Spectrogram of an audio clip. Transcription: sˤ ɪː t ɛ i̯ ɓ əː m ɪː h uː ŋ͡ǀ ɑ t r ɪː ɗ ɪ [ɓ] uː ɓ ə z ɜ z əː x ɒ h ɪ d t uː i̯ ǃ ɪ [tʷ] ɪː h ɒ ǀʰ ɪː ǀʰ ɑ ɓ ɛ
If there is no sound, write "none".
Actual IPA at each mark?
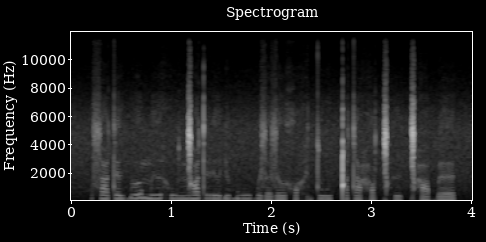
ɓ, tˤ

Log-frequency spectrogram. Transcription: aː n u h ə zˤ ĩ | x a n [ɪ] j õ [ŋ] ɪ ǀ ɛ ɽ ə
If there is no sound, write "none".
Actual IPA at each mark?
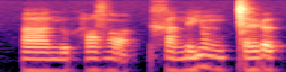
ɪ, ŋ

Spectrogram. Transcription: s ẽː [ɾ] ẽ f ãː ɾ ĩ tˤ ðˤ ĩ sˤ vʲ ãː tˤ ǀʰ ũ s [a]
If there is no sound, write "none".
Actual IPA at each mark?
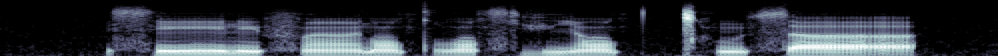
ɾ, aː

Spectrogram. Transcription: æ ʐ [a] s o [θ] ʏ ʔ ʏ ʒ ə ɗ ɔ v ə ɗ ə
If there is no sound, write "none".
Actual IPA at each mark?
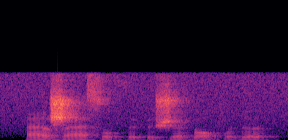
æ, θ

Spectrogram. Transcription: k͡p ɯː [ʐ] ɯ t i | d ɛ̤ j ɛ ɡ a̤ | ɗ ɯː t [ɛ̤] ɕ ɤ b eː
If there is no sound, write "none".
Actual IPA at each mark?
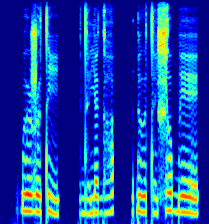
ʐ, ɛ̤

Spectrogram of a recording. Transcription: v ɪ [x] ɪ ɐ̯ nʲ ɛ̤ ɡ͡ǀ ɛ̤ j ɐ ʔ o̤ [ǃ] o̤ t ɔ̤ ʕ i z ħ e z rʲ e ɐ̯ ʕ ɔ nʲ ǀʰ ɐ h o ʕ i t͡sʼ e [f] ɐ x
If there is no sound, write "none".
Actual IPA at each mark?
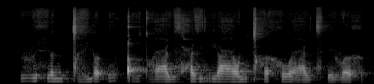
h, ǃ, v

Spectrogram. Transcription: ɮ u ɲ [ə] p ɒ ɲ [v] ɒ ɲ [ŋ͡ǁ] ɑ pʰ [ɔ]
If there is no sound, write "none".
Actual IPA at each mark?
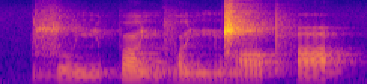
ə, v, ŋ͡ǁ, ɑ

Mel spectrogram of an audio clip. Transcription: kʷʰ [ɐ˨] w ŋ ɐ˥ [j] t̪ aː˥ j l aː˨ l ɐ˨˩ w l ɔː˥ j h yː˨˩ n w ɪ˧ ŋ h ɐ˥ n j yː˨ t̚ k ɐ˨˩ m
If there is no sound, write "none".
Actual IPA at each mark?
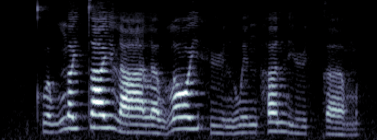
ɐ˨, j

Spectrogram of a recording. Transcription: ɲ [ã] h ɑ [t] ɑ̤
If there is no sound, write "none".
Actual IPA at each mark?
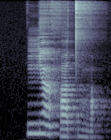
ã, t

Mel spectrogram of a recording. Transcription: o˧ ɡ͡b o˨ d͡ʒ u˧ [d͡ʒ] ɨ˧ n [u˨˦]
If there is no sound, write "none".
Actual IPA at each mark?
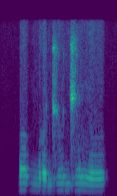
d͡ʒ, u˧

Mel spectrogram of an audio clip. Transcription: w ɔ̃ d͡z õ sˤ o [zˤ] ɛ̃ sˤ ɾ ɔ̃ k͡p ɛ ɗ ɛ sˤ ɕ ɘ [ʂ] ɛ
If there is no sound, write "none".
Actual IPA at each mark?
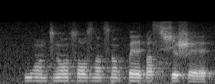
zˤ, ʂ

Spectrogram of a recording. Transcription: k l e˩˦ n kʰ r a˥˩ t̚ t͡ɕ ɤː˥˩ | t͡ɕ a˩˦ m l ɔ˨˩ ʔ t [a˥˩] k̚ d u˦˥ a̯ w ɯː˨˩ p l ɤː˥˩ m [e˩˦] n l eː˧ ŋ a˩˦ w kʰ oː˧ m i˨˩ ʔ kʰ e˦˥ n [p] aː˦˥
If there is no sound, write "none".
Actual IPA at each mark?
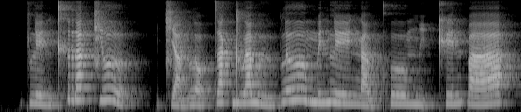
a˥˩, e˦˥, p

